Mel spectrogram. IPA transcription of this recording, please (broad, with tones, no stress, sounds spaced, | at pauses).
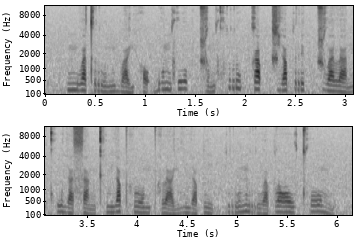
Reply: m u˧ a̯ t r u˩˦ n b a˨˩ j h ɔ˨˩ ʔ b o˥˩ n k w o˥˩ k̚ t͡ɕ o˩˦ n kʰ r u˥˩ ʔ k a˦˥ p̚ t͡ɕ i˦˥ a̯ p r e˦˥ k̚ t͡ɕ u˧ a̯ l a˩˦ n kʰ w i˨˩ a̯ s a˨˩ ŋ kʰ l i˦˥ a̯ pʰ l o˧ n pʰ l a˩˦ j l i˨˩ a̯ p l i˨˩ t̚ p r u˦˥ n r u˩˦ a̯ p l ɔː˧ w tʰ o˥˩ m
